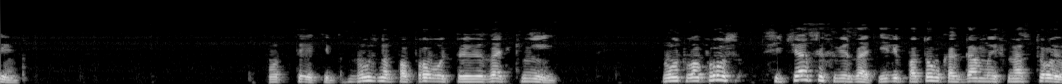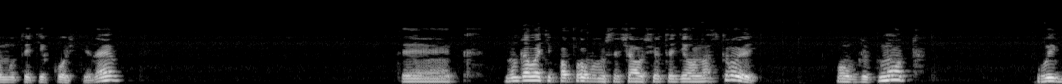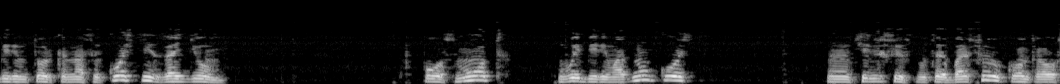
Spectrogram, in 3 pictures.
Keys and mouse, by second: 0.4 shift+click, 0.9 shift+click, 3.6 shift+click, 4.2 shift+click, 5.1 shift+click, 5.6 shift+click, 6.3 shift+click, 6.8 shift+click, 8.8 middle click, 10.8-16.6 middle drag, 17.7-18.8 drag, 19.7 middle click, 21.1 click, 21.6-21.9 middle drag, 24.3-25.4 drag, 25.9-26.4 middle drag, 26.9 click, 27.7 shift+middle click.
